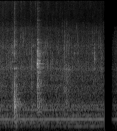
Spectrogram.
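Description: Shallots sautéing in a pan for fish curry, a soft steady sizzle broken by a couple of stirring scrapes, quiet and close, ending in a brief cut.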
